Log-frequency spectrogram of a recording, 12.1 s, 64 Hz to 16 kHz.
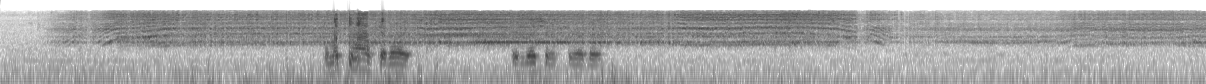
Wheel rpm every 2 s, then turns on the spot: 80, 220, 230, 230, 150, 90.
none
